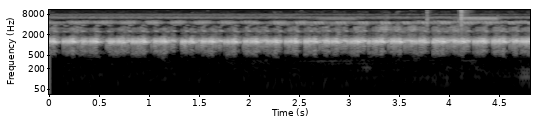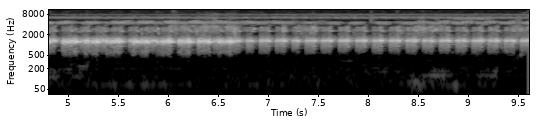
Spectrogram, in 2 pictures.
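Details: Chorus of many frogs in countryside paddy fields, each with its own voice; crowded overlapping croaks that later resolve into a regular fast pulsing rhythm, with a thin steady high whine and a brief click.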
